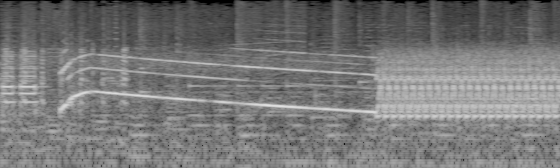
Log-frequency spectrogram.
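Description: Police car siren: one wail that rises quickly, then falls slowly over about three seconds, then switches to a harsh, steady, buzzing multi-tone sound. A low rumble of traffic runs underneath.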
